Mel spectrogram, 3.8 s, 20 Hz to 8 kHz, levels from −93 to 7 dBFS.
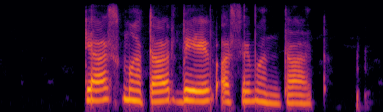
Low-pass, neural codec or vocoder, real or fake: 7.2 kHz; codec, 24 kHz, 6 kbps, HILCodec; fake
